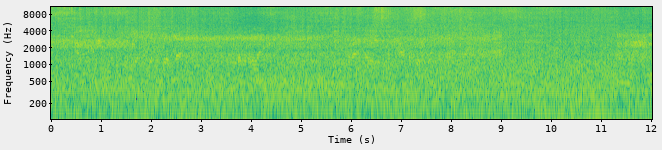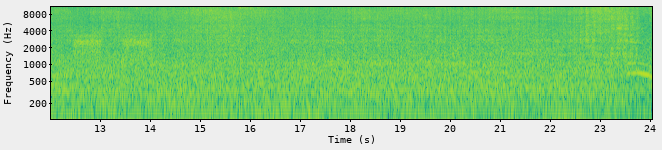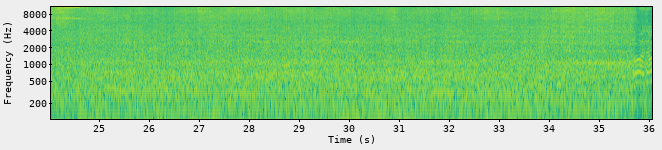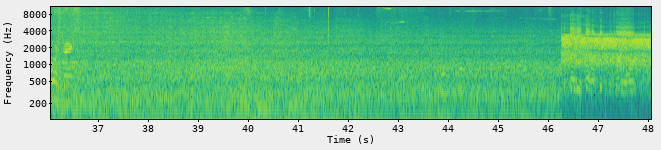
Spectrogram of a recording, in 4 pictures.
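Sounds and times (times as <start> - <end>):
freight train wheels clickety-clack: 0.0 - 44.8.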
